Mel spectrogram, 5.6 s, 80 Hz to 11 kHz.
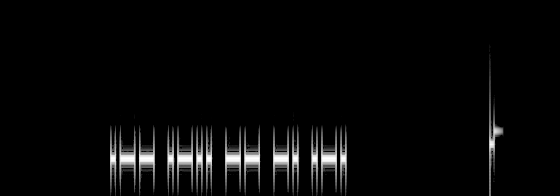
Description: Morse code, heard as a keyed tone, about 25 wpm, 700 Hz. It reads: WLMNR
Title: Code Groups - 5 Letters - 25wpm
